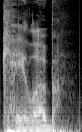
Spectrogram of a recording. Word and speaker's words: Caleb: It's spelled Caleb. You're kidding me. That is how it's said in the audiobook.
